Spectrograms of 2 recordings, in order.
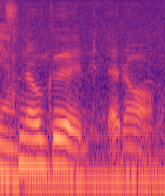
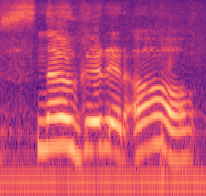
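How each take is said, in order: First: It's and no are said as separate words. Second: The s runs into no, sounding like snow. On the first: "what they were really saying it's no good at all" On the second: "they were just pronouncing it a little different"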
